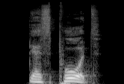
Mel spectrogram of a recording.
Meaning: despot
- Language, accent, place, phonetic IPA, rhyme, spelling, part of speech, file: German, Germany, Berlin, [dɛsˈpoːt], -oːt, Despot, noun, De-Despot.ogg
